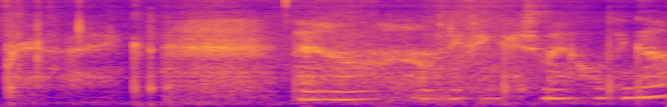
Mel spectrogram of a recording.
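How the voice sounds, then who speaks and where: Someone whispers while background noise remains noticeable. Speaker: ASMR creator doing a doctor roleplay. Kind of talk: ASMR medical roleplay, guided exam. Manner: soft-spoken, gentle, calming.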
